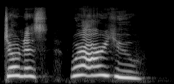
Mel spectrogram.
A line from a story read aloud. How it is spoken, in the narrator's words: yells down the hall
